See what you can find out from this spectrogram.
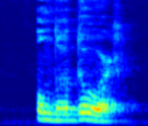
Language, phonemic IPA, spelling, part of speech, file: Dutch, /ˌɔndərˈdor/, onderdoor, adverb, Nl-onderdoor.ogg
- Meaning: 1. passing through below, going underneath 2. passing through below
